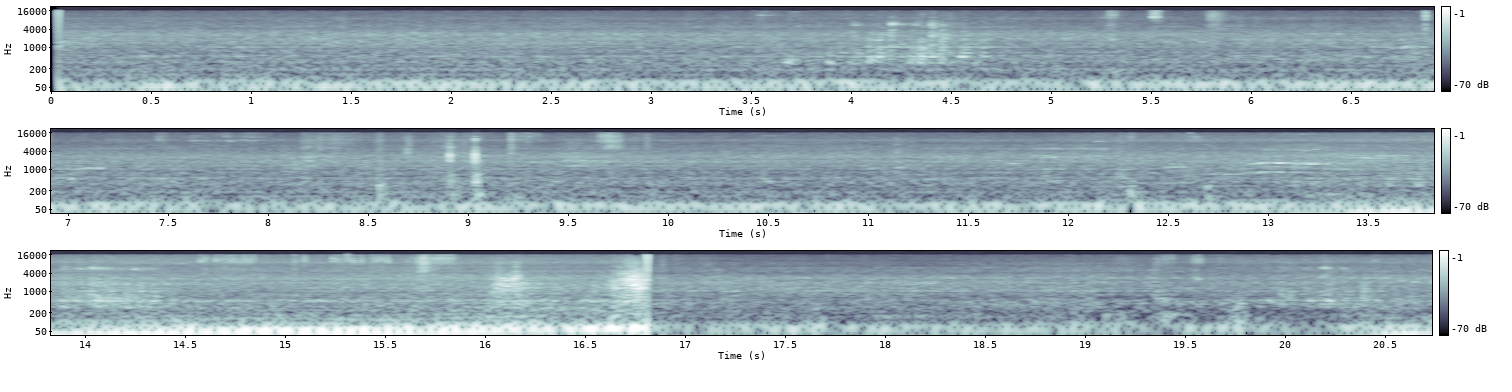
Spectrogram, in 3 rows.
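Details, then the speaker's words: 164K-mile Honda Fit: deep idle rumble with loose, uneven engine-bay rattle from a broken AC compressor bearing (frozen inside, magnetic clutch not engaging, AC not working) plus a worn drive belt tensioner; both diagnosed and repaired. "okay so what do we have here this is the AC compressor okay it's got a little rattle is that a bearing yeah so broken bearing yeah"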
